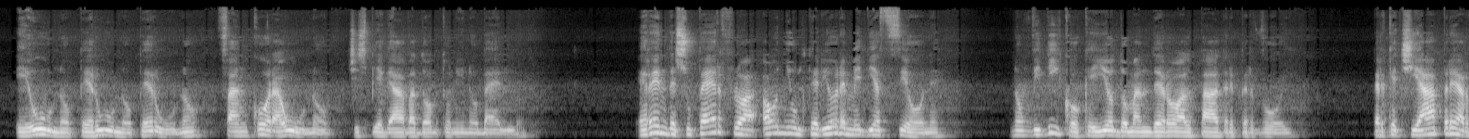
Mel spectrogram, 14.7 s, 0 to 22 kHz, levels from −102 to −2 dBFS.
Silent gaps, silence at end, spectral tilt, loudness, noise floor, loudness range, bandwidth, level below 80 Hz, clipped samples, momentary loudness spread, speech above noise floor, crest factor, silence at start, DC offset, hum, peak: none; 0 s; -5.5 dB/octave; -21 LUFS; -68 dBFS; 3 LU; 17.5 kHz; -64 dBFS; under 0.1%; 11 LU; 48 dB; 20 dB; 0.15 s; under 0.1%; none; -2 dBFS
